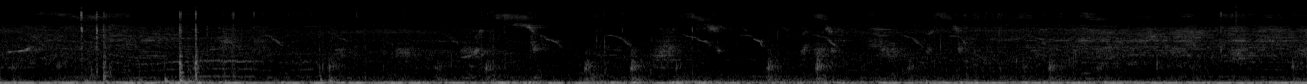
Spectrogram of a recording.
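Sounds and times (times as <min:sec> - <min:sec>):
birds chirping: 0:00.0 - 0:13.0
steady low rumble: 0:00.0 - 0:13.0.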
